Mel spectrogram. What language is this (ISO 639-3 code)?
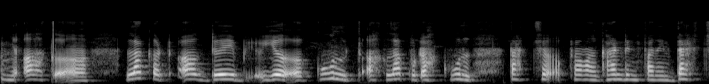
kas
